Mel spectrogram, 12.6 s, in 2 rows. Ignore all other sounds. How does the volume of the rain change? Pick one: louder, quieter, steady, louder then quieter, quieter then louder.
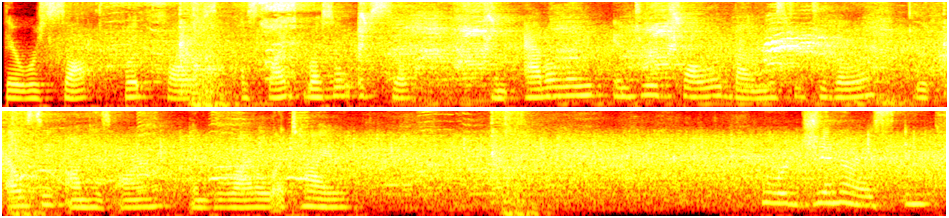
louder.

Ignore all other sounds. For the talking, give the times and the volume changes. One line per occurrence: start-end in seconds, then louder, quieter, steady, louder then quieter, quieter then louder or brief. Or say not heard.
0.0-8.7 steady
11.3-12.5 brief.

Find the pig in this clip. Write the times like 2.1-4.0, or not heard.
not heard.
